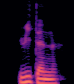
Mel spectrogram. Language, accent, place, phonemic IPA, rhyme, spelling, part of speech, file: French, France, Lyon, /ɥi.tɛn/, -ɛn, huitaine, noun, LL-Q150 (fra)-huitaine.wav
- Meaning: 1. about eight 2. a group of eight, an octad 3. an eight-night period; a week 4. pendulette that one only winds up every eight days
